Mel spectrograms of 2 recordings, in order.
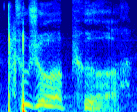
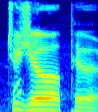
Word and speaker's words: Toujours pur: Toujours pur. Ha! Toujours pur.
